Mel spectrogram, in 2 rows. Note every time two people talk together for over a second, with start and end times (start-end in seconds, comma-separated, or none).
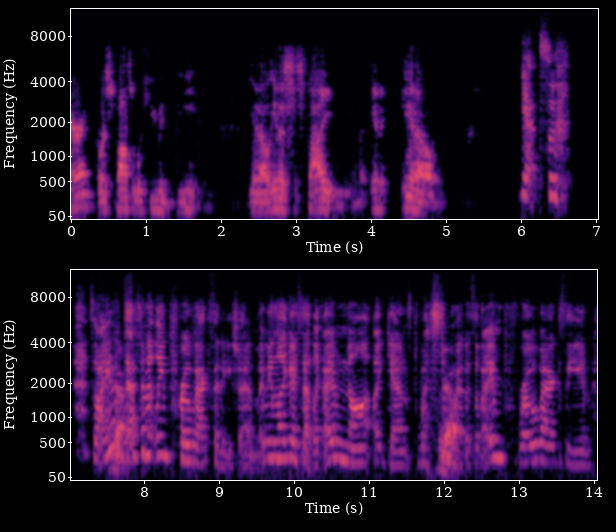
none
